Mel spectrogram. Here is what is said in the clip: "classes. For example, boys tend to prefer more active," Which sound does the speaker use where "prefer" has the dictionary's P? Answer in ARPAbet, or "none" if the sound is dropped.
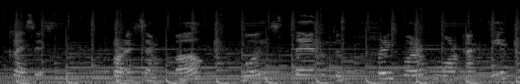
F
